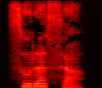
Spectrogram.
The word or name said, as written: ಸುರಸ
